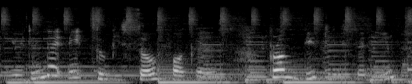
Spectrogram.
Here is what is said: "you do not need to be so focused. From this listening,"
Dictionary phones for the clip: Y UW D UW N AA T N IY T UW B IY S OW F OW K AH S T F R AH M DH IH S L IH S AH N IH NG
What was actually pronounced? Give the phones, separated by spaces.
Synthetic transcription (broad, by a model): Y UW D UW L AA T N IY T UW B IY S OW F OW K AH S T F R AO M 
